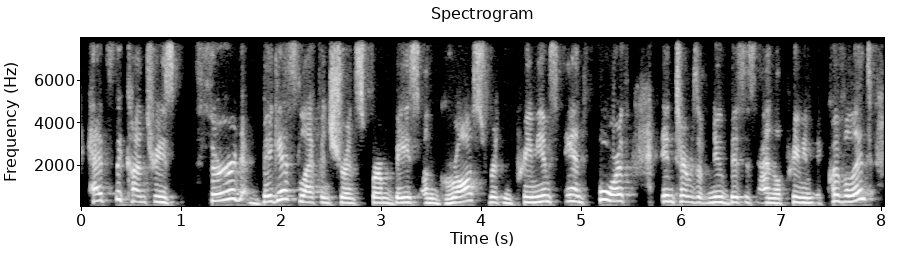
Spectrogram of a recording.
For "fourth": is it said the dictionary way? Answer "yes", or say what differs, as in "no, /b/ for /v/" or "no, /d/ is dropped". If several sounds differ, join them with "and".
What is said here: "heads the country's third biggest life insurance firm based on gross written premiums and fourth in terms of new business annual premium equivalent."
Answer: yes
